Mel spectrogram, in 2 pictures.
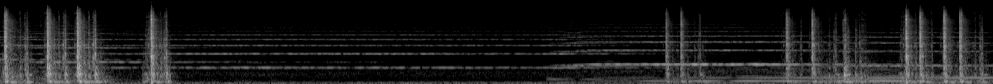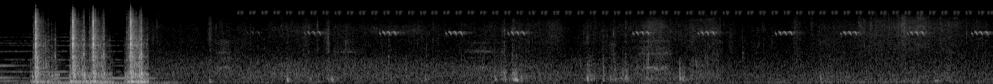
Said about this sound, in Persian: MG42؟ آره. دارم به چی شلیک میکنن؟ چی اونجاست؟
